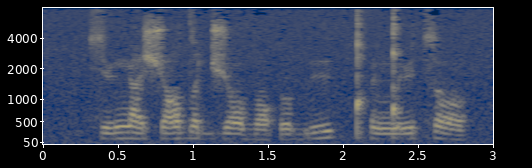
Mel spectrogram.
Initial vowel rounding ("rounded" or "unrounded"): rounded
